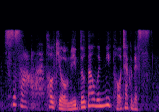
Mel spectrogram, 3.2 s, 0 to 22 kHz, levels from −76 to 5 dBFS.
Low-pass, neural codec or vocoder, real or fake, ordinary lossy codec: 7.2 kHz; codec, 16 kHz in and 24 kHz out, 0.8 kbps, FocalCodec, streaming, 65536 codes; fake; none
